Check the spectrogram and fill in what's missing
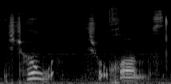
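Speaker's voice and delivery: soft, unvoiced denial; whisper. Real, not acted. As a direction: breathe it quietly.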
